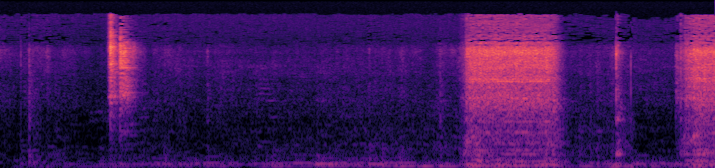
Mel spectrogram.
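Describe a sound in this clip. A sewing machine hums and stitches in quick bursts.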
